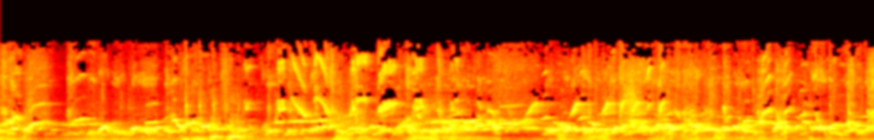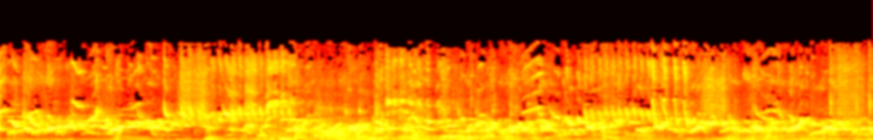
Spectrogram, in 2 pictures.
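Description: White-rumped shama (murai batu) song among many caged songbirds singing at once: a dense, unbroken tangle of quick sweeping whistles and chirps.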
